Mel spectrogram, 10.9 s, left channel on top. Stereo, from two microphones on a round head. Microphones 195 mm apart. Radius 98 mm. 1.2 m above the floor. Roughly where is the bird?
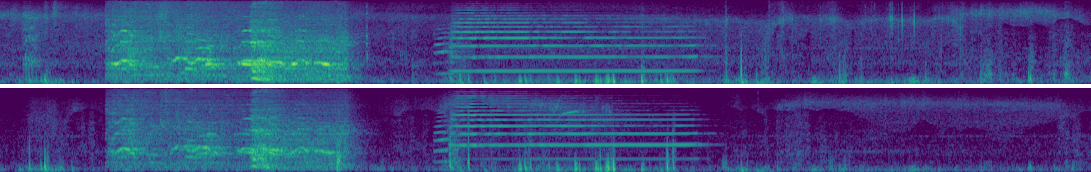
Left.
